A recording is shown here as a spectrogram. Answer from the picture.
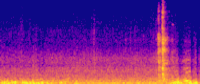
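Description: Rear hatch of a Toyota van pulled down and shut, with a sharp slam about one and a half seconds in, over a steady low hum.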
